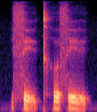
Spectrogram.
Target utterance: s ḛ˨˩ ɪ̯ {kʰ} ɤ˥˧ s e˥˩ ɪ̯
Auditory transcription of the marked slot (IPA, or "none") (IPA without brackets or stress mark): kʰ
